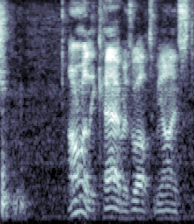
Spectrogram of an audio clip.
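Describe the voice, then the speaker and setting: A bright, sharp tone with audible room echo. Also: man. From UK. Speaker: youtuber, online English teacher. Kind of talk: casual chat answering viewer comments. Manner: relaxed, many fillers.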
